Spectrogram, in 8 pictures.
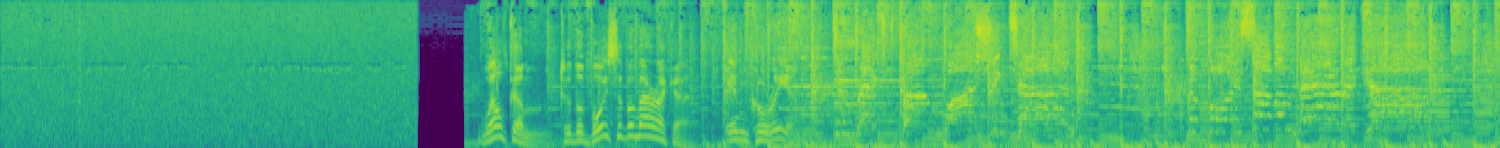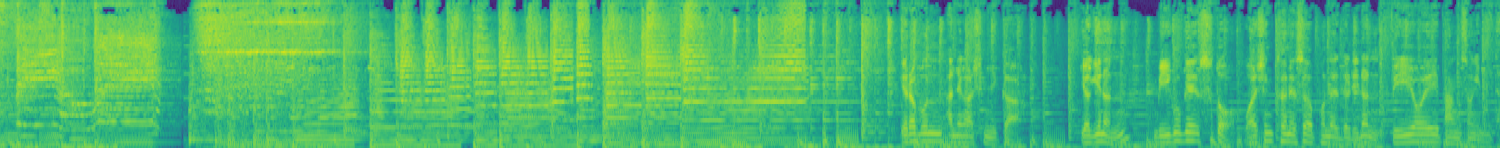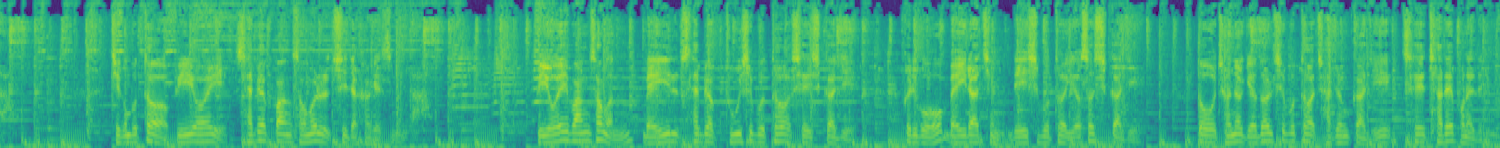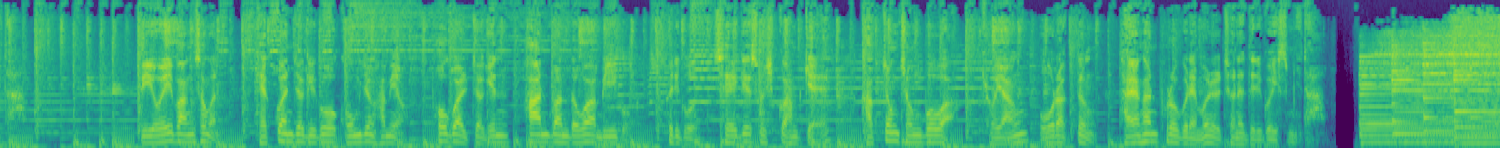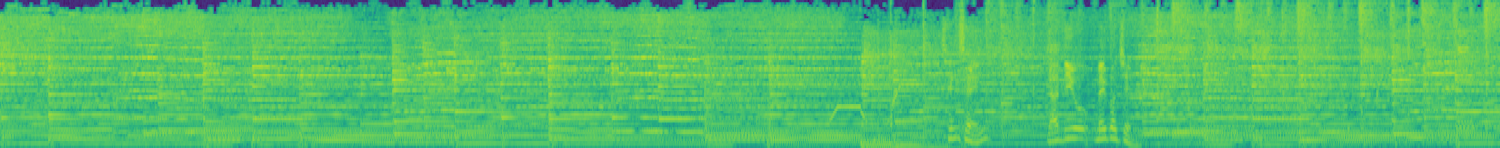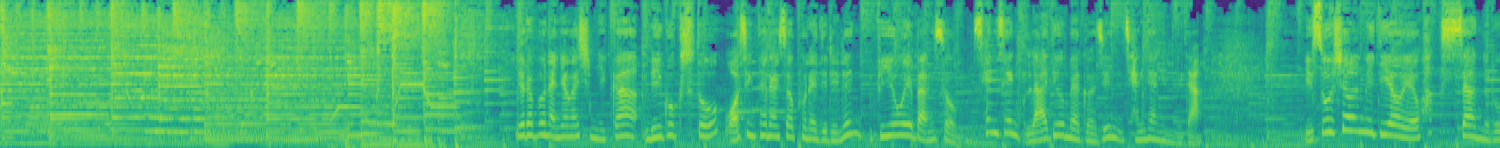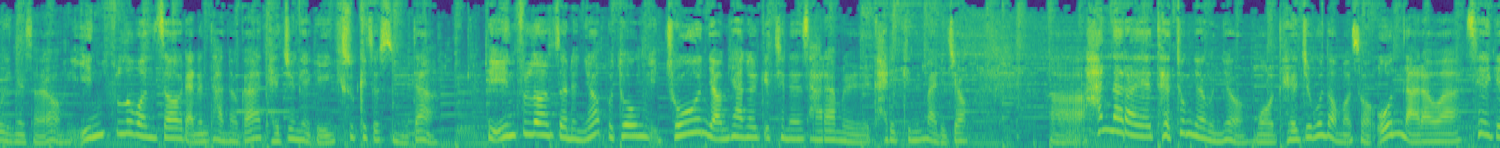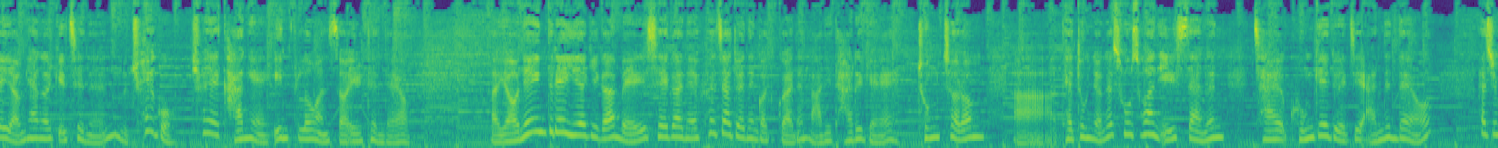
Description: VOA 한국어 방송의 일요일 새벽 방송입니다.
